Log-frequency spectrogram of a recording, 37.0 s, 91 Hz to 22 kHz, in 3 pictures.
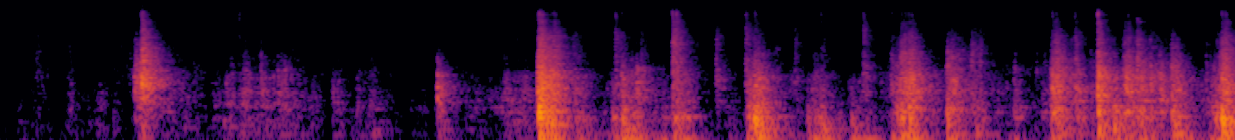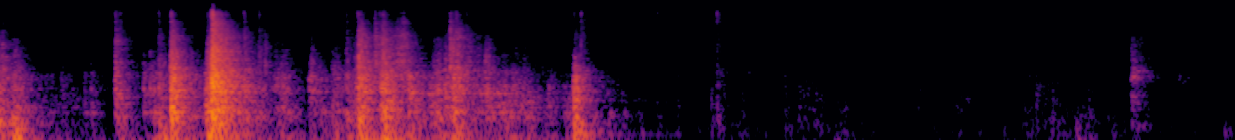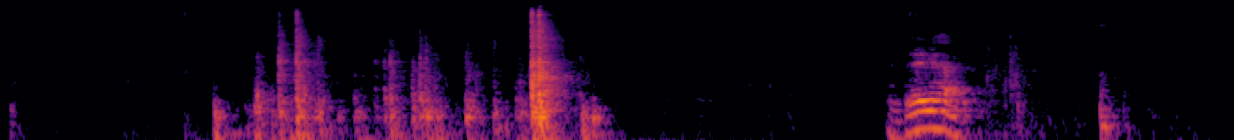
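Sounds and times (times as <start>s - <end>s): refrigerator shelves knocking and clattering: 4.3s - 18.6s, 26.8s - 30.9s.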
